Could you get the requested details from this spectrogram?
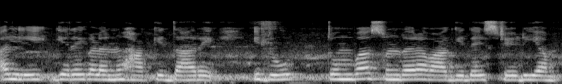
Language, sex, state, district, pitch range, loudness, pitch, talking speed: Kannada, female, Karnataka, Koppal, 210-235 Hz, -13 LUFS, 225 Hz, 75 wpm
